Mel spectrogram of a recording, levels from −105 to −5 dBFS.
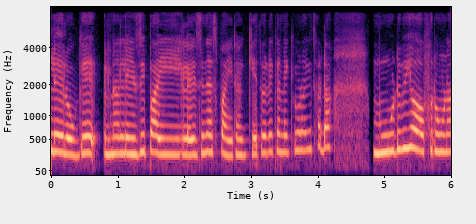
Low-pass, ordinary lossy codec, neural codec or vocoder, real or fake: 7.2 kHz; MP3, 64 kbps; vocoder, 22.05 kHz, 80 mel bands, WaveNeXt; fake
